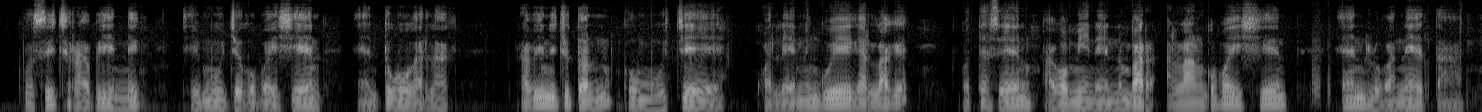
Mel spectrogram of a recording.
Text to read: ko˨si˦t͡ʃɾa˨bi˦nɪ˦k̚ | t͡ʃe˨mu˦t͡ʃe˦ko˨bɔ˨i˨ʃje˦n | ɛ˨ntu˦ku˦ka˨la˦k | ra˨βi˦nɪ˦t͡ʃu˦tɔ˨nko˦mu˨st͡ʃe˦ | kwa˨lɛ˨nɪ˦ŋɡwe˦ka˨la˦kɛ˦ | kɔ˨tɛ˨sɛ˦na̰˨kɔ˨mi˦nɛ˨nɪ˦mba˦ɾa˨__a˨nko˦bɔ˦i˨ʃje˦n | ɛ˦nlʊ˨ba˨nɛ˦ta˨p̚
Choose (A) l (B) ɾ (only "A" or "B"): A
